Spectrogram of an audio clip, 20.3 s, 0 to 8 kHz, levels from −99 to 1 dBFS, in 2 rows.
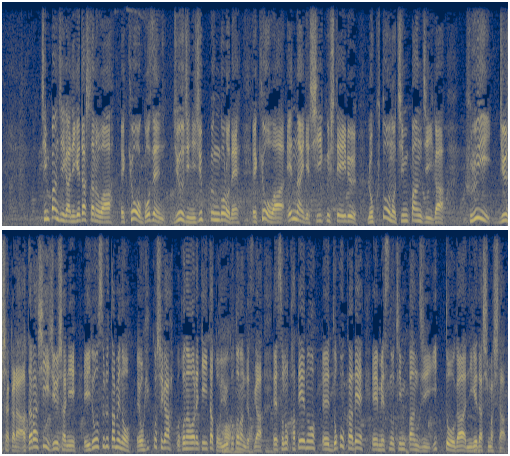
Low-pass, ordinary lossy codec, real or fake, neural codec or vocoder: none; none; real; none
